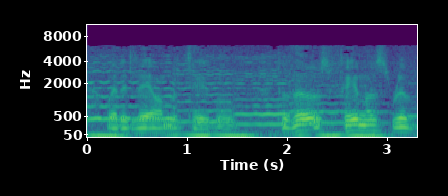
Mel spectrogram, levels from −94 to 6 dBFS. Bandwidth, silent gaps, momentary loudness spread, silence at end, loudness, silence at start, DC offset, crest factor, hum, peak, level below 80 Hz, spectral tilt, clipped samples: 6.6 kHz; none; 9 LU; 0 s; -26 LUFS; 0 s; under 0.1%; 16 dB; none; -10 dBFS; -32 dBFS; -7 dB/octave; under 0.1%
